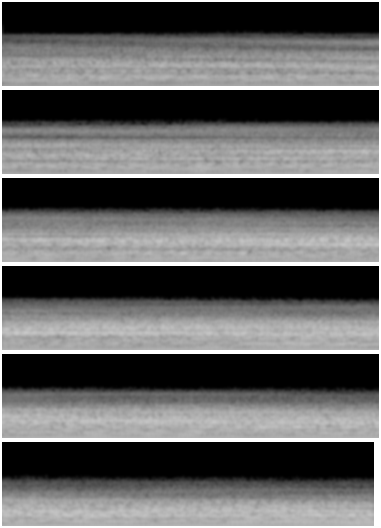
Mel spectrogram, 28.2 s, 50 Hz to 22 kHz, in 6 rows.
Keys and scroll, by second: 26.3 space.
